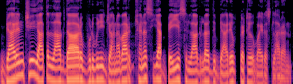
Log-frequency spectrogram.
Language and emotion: Kashmiri, neutral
